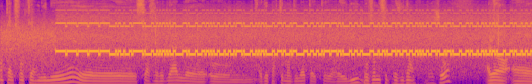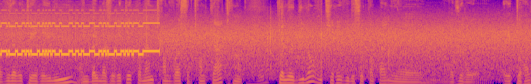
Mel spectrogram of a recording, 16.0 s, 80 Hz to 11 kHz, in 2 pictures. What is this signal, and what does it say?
RTTY (45.45 baud, 170 Hz shift), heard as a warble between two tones, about 1360 Hz centre. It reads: ERSTENS GERECHTIGKEIT ZWISCHEN DEN GENERATIONEN.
